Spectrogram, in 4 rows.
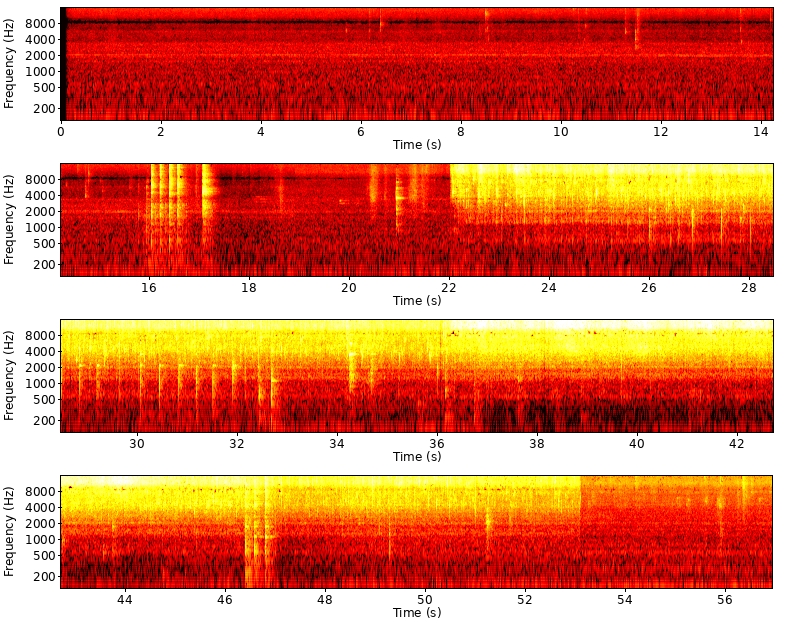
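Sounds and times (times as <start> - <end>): onions sizzling in oil: 22.0 - 56.7.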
